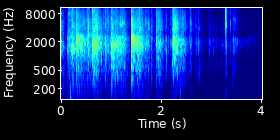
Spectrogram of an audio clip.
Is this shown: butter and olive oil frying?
no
